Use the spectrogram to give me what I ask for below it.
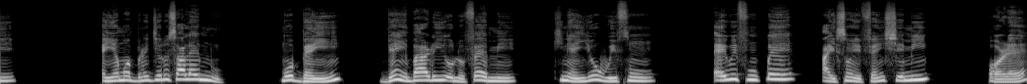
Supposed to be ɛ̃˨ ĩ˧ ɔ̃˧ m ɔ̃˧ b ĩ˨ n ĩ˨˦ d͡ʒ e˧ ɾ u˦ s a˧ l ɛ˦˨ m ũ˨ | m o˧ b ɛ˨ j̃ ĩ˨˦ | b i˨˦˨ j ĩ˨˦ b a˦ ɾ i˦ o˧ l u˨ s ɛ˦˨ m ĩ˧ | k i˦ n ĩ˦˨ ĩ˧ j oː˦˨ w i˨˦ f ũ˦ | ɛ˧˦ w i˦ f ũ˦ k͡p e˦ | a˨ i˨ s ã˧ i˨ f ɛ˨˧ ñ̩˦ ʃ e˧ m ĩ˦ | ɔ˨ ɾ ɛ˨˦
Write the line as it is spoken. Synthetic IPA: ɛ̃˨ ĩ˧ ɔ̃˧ m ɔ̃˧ b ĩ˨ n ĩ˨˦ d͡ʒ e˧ ɾ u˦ s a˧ l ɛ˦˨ m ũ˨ | m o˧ b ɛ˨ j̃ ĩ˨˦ | b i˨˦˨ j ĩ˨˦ b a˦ ɾ i˦ o˧ l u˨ f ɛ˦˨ m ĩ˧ | k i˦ n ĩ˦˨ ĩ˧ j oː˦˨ w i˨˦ f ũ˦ | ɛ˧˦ w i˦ f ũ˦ k͡p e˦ | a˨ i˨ s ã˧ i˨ f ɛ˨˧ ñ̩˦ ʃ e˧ m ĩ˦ | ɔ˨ ɾ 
